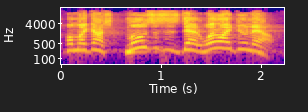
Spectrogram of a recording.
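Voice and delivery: panicked. Retold or imitated. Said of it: "But now he's going".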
